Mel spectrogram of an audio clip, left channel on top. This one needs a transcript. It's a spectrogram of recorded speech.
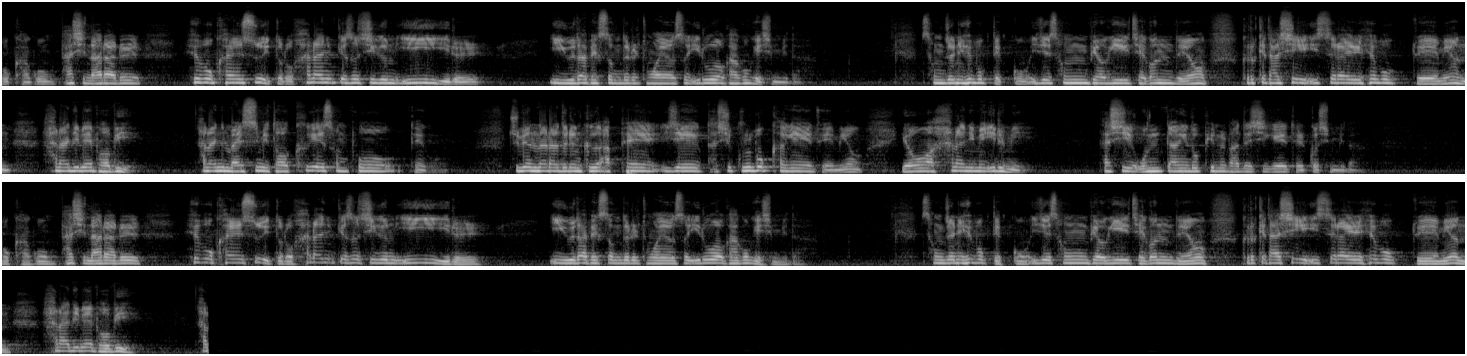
다시 나라를 회복할 수 있도록 하나님께서 지금 이 일을 이 유다 백성들을 통하여서 이루어 가고 계십니다. 성전이 회복됐고 이제 성벽이 재건되어 그렇게 다시 이스라엘이 회복되면 하나님의 법이 하나님 말씀이 더 크게 선포되고 주변 나라들은 그 앞에 이제 다시 굴복하게 되며 여호와 하나님의 이름이 다시 온 땅에 높임을 받으시게 될 것입니다.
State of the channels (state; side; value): drops out; right; at 16.7 s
